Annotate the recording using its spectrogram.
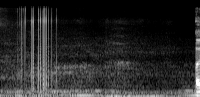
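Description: Handling noise: a quick run of scraping and rustling in the first second as a hand comes onto the page of a printed Quran, followed by a faint low rumble.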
